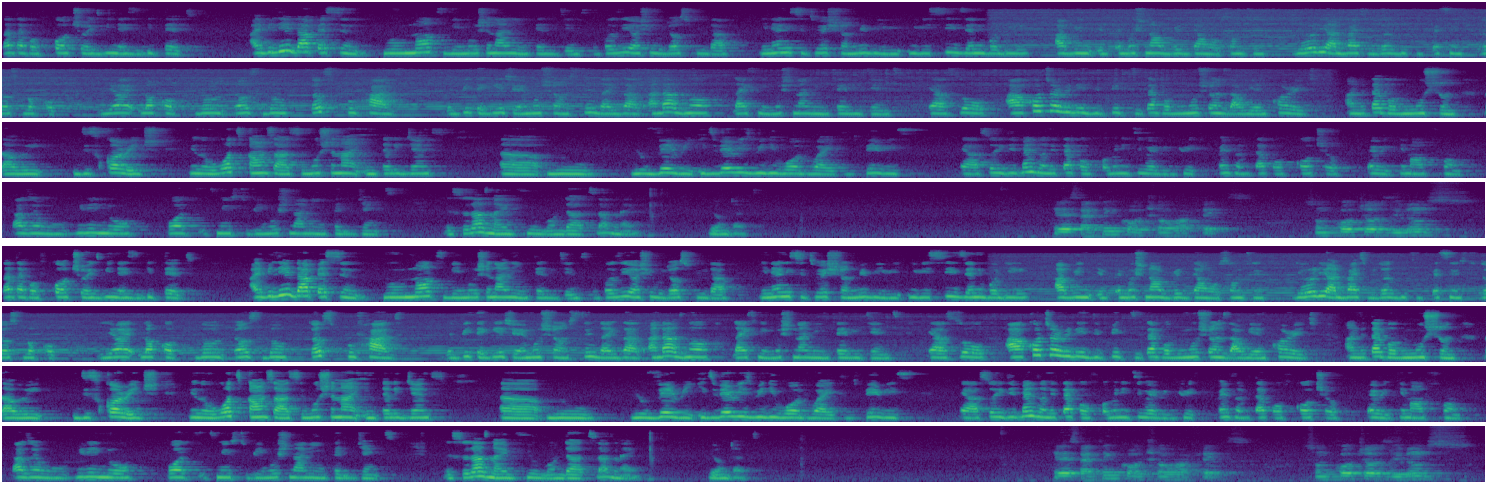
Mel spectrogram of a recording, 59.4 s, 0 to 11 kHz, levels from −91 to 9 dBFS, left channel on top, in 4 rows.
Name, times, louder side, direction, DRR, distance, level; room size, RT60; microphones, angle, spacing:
voice 1, 0.0-1.8 2.5-7.3 7.6-10.3 10.5-12.6 12.9-15.4 15.8-18.8 19.3-23.7 24.1-27.9 28.3-29.4 29.7-30.1 30.4-31.2 31.5-34.0 34.7-35.6 36.0-38.6 39.3-43.0 43.3-44.3 44.6-45.8 46.2-48.3 48.9-50.9 51.6-52.0, right 4 dB, 75° right, 14 dB, 0.6 m, -28 dB
sound 1, 9.8-28.1, equal, 25° left, 6.8 m, -48 dB
voice 2, 55.0-56.7 57.6-59.2, equal, 25° right, 5 dB, 2.2 m, -32 dB
30.0 x 10.5 x 4.3 m, 0.63 s
head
